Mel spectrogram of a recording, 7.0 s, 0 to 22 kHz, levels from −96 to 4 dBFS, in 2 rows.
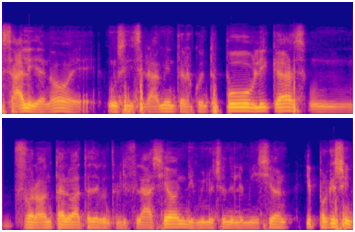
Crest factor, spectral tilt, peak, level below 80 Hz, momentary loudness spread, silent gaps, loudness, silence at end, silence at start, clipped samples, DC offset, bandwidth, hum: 16 dB; -6 dB/octave; 0 dBFS; -44 dBFS; 10 LU; none; -17 LUFS; 0 s; 0 s; under 0.1%; under 0.1%; 9.8 kHz; none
